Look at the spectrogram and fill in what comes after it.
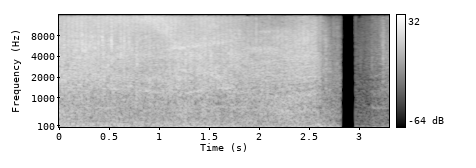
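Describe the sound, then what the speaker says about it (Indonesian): A building explodes in a massive, roaring blast that fills the clip with sustained broadband rumble, then cuts abruptly to near silence before a fainter rumble resumes. "Dan tiba-tiba, bangunan itu pun meledak dan menyusut."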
